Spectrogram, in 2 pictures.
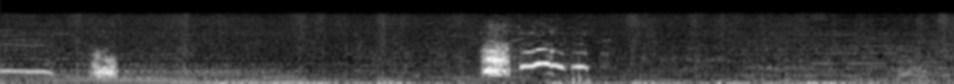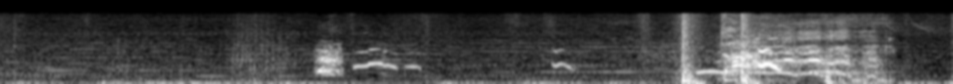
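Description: Mutt, a dog in Kingdom Come: Deliverance II, gives a few sharp barks and yips at intervals, with a louder cluster of barking near the end over quiet outdoor ambience.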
